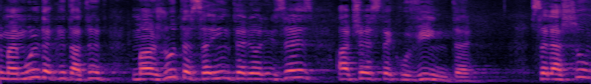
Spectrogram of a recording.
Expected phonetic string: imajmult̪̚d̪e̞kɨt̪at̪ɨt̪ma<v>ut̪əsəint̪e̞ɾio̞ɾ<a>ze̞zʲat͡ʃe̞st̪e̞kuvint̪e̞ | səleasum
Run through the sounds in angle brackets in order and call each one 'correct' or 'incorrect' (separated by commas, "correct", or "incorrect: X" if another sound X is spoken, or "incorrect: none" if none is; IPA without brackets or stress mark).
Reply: incorrect: ʒ, incorrect: i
